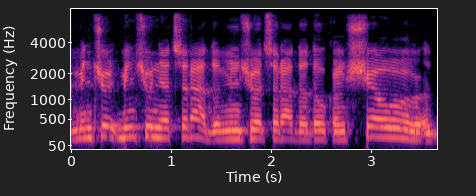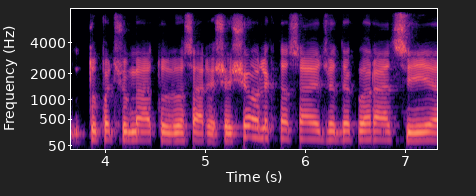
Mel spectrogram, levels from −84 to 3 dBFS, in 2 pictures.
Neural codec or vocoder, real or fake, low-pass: none; real; 7.2 kHz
